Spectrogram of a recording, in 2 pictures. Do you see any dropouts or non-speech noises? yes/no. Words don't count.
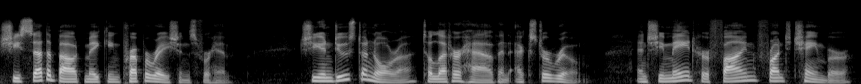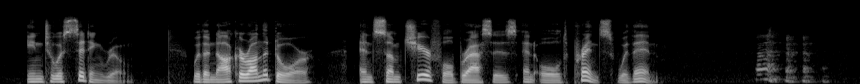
yes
